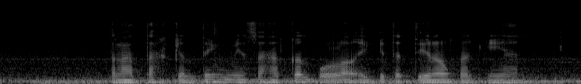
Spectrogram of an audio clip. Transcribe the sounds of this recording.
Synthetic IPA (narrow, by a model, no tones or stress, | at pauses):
t̪əlat̪ahɡ̥ənt̪ɪŋmisaɦakənpṵlɔ̰ikid̪̥ə̤t̪iɾɔb̥a̤ɡ̥ijan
